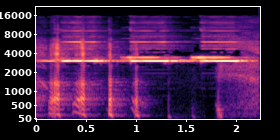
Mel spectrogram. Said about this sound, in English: I'm praying so hot in here that the fire alarms are going off. right in the middle of the prayer. My God, the fire alarms have kicked off in the house.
